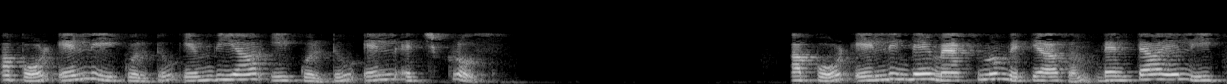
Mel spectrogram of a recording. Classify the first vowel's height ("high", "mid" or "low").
low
